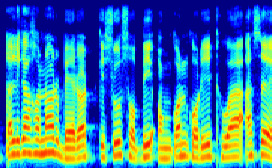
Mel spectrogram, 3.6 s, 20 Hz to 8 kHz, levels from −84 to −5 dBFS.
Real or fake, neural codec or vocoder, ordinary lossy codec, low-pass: fake; codec, 44.1 kHz, 7.8 kbps, Pupu-Codec; none; 7.2 kHz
